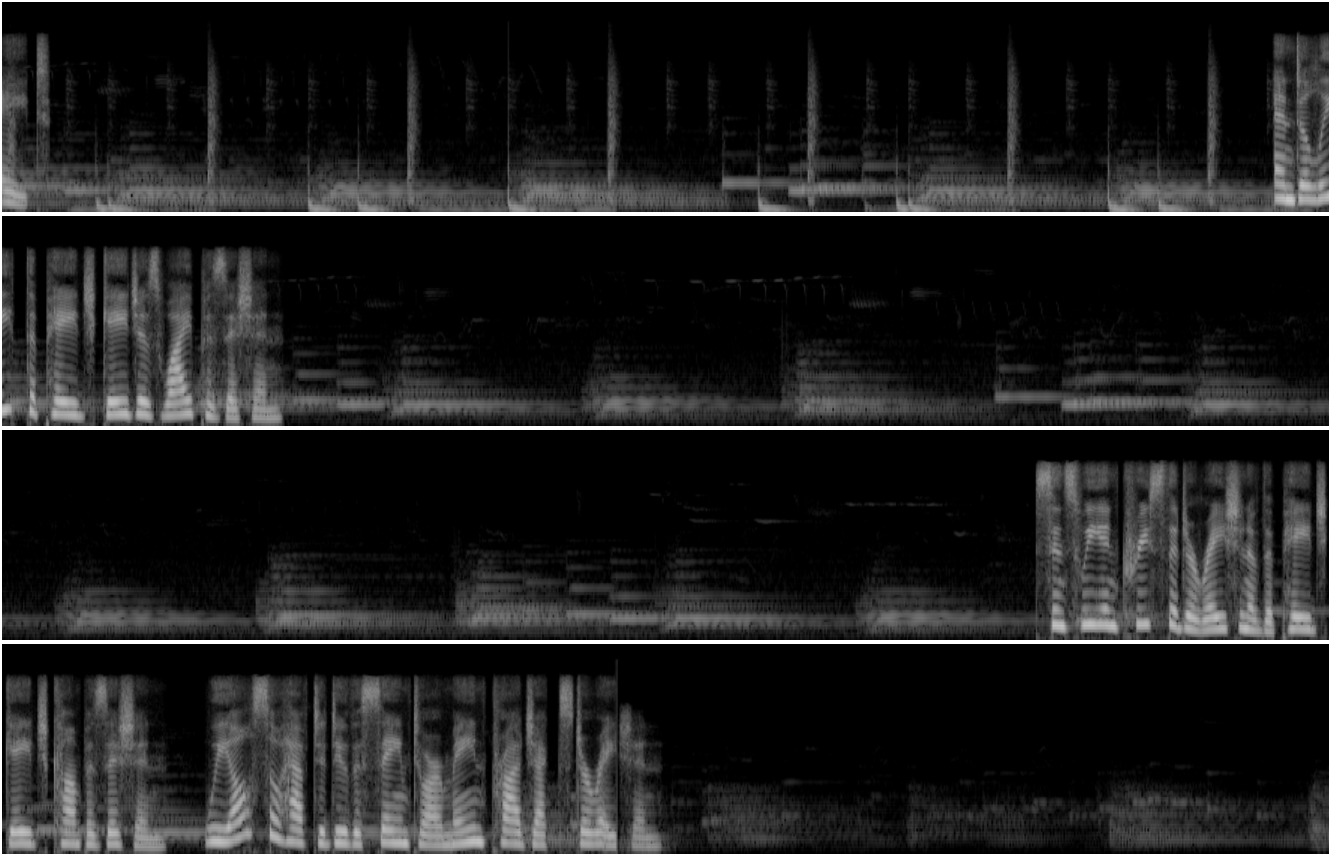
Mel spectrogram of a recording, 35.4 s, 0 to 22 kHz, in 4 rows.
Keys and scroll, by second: 7.7 ctrl+s, 24.5 ctrl+s.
